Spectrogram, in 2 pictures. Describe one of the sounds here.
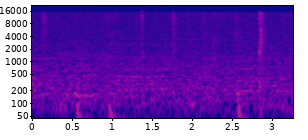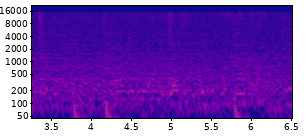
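Hands rub softly over paper.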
